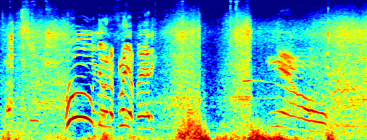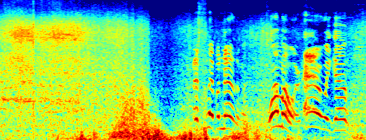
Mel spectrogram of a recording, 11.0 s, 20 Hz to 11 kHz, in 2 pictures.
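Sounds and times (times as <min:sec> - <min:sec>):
wind buffeting microphone: 0:01.2 - 0:05.1, 0:06.2 - 0:10.1.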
